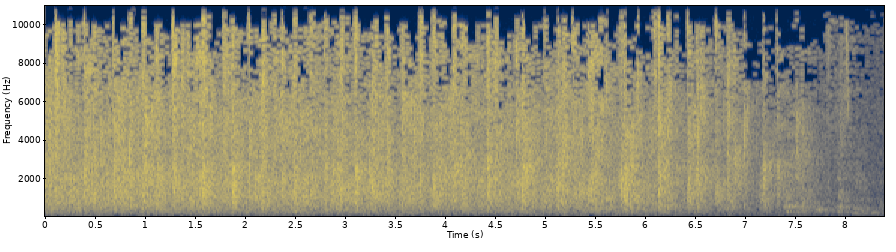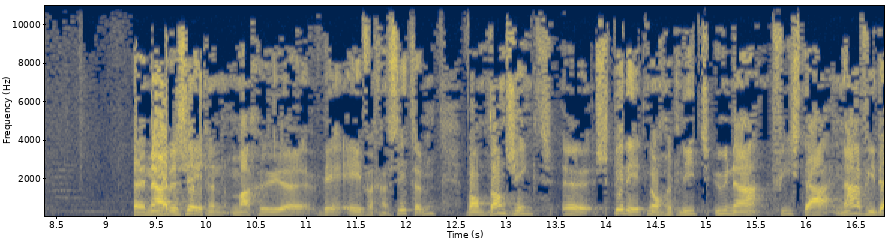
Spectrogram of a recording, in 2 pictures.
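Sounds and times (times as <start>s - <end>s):
loud audience applause: 0.0s - 7.9s
speech: 9.3s - 16.7s.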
